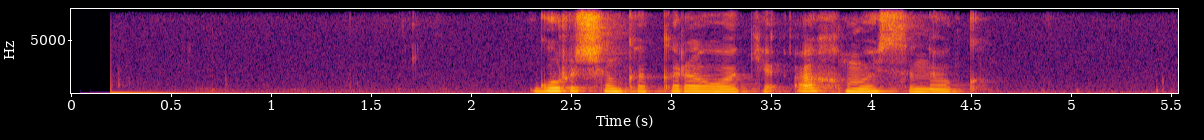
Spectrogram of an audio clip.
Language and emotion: Russian, neutral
